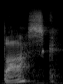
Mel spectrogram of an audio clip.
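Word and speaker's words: Bäsk: don't speak Swedish, is Bask. Yes. B-A umlaut S-K. Perfect. But you can also call it Besk, because Bask is just an older way of spelling Besk. B-E-S-K.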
